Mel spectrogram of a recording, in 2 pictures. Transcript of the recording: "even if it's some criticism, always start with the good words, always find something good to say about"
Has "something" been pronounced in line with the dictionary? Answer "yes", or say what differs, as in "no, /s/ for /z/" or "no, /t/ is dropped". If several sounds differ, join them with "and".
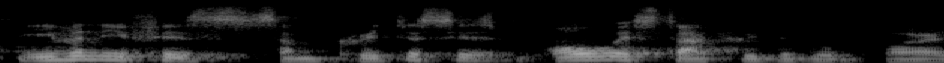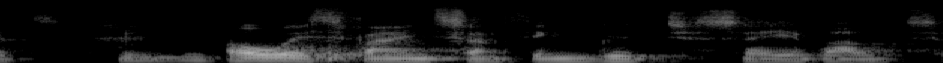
yes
